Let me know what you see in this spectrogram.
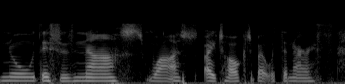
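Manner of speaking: plain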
